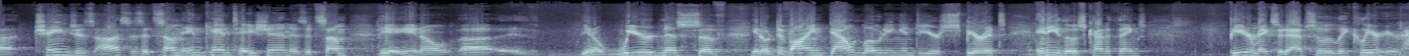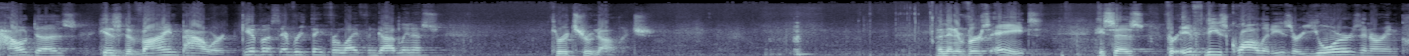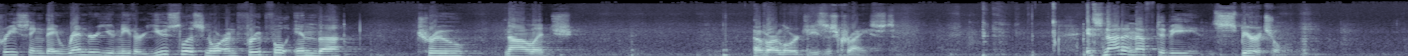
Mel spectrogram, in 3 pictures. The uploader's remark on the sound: Sermon delivered to the Galena Bible Church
